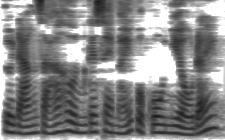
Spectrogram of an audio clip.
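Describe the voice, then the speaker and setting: A woman's voice: fairly low pitch, very fast, slightly rough, in a large hall. A woman doing a teasing young suitor. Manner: teasing, steady and unbothered. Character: young man, calm, teasing, persistent suitor.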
